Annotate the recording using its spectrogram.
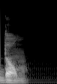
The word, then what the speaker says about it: DOM: Мы произносим как дом.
